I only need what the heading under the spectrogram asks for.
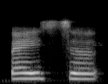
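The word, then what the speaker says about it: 杯子: 杯子。杯子。 Z-nya nada 5, nggak ada tanda. Jadi nada 5 itu bacanya pendek ringan ya.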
